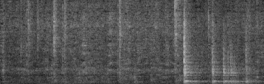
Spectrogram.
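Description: A chocolate pastry cream is stirred in a pot while the milk heats. Soft, steady scraping strokes continue throughout and grow louder and choppier toward the end, with no talking.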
